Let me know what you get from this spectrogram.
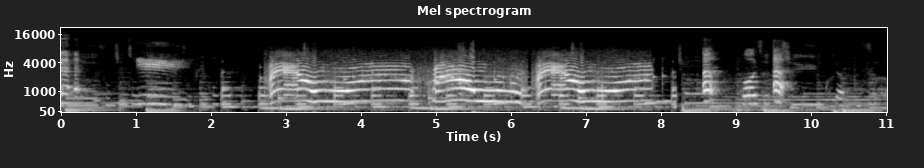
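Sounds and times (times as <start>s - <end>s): background music: 0.0s - 11.0s
cat meowing: 2.7s - 4.4s, 5.0s - 7.8s.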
